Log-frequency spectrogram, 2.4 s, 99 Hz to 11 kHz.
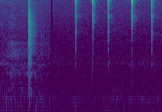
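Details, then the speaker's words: Relay bench test, coil energised at nearly 19 V from batteries in series through a resistor: six crisp, sharp, consistent clicks in about a second and a half as the switch operates; relay switching properly. "You can see that's operating the switch, and then when we disengage that there will be a back EMF created."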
